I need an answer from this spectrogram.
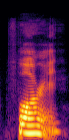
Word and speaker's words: foreign: pronounce it, but um there should be a silent G here. So maybe they say it as foreign for some reason but everyone this should be pronounced as foreign.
